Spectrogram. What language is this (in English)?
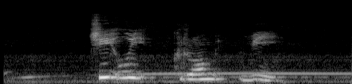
Esperanto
